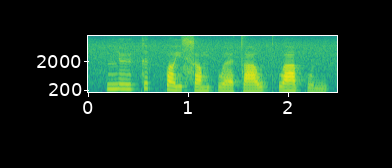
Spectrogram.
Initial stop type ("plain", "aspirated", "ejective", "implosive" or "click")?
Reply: plain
